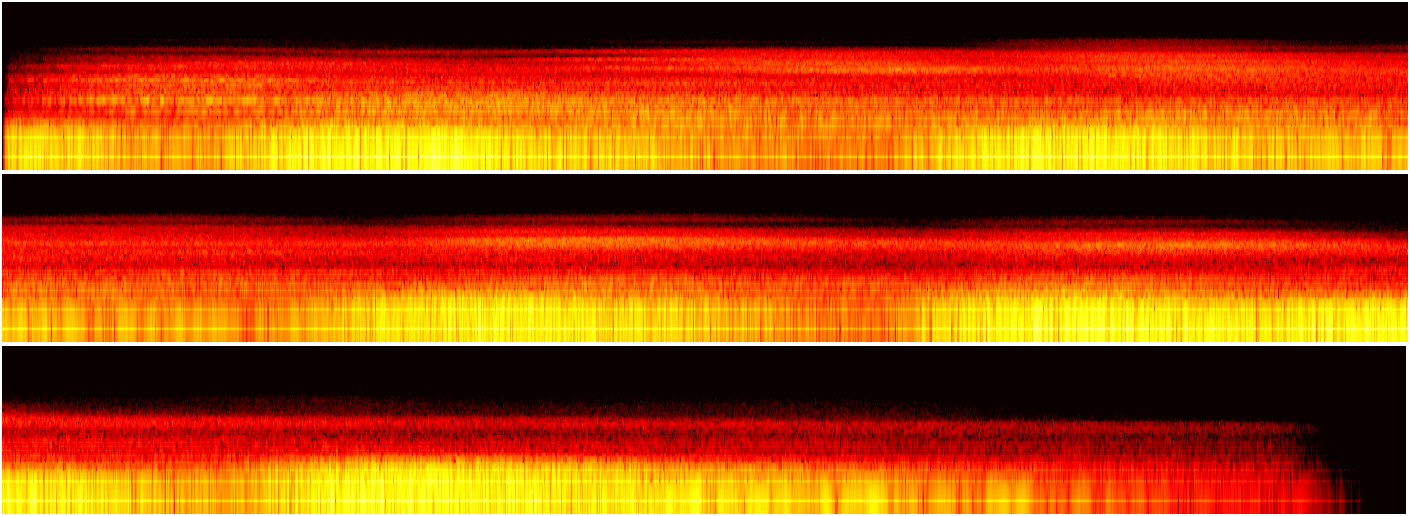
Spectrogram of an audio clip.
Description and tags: starting to better understand these very deep swooshes and film-like sound effects, first time i ever got purple on my waveform! hell yeah. bass. lol.
ambiance, ambience, ambient, atmosphere, bass, breath, dark, deep, delay, drone, echo, effect, electronic, experimental, fx, horror, long-reverb-tail, noise, pad, processed, reverb, sci-fi, sound-design, sound-effect, soundeffect, soundscape, technique, thunder, vocal, voice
